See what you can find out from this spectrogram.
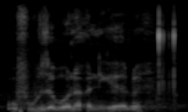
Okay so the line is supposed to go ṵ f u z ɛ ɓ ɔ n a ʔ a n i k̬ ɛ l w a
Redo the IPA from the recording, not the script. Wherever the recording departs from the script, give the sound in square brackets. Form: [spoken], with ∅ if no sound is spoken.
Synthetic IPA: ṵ f u z ɛ ɓ ɔ n a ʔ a n i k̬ [ɛː] l w [ɛ]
